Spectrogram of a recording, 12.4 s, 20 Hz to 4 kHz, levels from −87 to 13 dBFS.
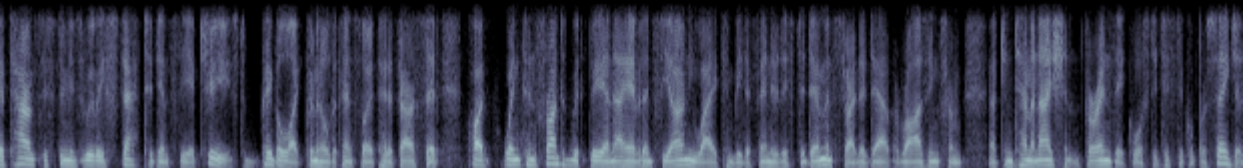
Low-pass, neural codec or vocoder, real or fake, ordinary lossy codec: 3.6 kHz; codec, 16 kHz, 1 kbps, FunCodec, trained on LibriTTS, 50 frames a second; fake; Opus, 16 kbps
